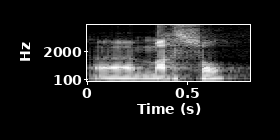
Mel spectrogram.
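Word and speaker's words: musl: this configuration flag which it's pronounced muscle I know it's funny um and then yay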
